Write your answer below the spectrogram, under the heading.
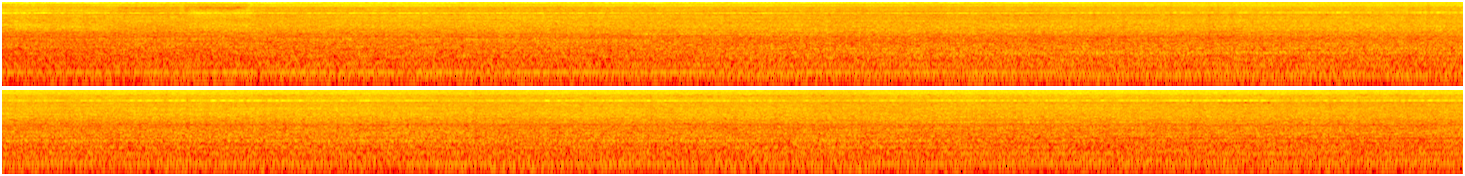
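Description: Large passenger vessel's engines running steadily at speed, a loud even drone with a thin high whine above it, mixed with the rush of the churning propeller wash behind the stern.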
